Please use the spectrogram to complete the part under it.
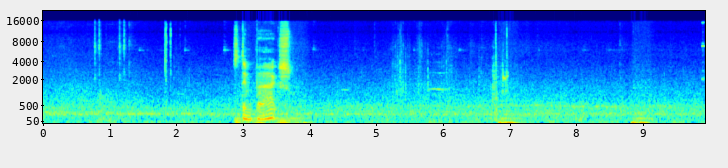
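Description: Short game interface clicks sound as menus open and close.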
